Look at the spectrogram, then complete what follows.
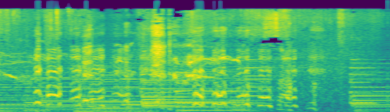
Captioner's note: laughing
